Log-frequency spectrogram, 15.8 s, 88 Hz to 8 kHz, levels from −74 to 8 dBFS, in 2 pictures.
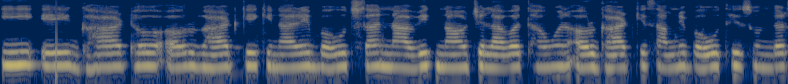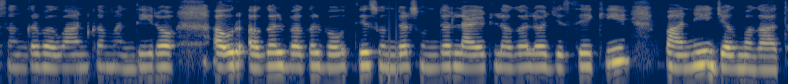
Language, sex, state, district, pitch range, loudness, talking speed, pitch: Bhojpuri, female, Uttar Pradesh, Varanasi, 215-235 Hz, -21 LUFS, 145 wpm, 225 Hz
